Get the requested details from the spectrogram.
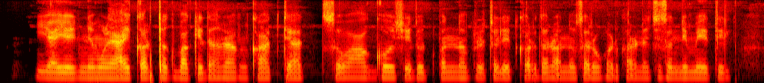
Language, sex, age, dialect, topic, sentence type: Marathi, male, 18-24, Southern Konkan, banking, statement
